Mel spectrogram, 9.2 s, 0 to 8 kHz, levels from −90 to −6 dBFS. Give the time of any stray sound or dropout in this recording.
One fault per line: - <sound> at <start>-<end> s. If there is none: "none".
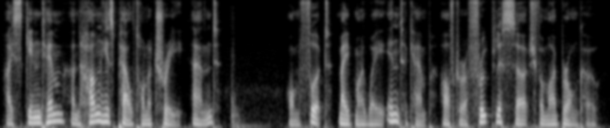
- thud at 3.5-4.1 s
